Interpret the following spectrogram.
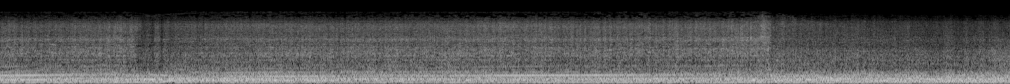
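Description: Cabin sound of a Subaru WRX STi's turbocharged flat-four engine pulling on the road, with the engine note rising slowly for several seconds. About three-quarters of the way through, a short rush of hiss comes as the rising note breaks off.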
